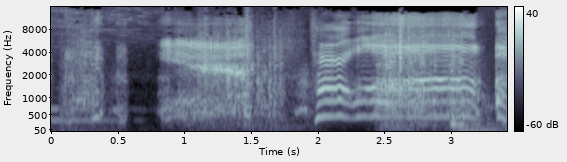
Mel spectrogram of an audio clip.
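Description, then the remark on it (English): Dogs on the street bark and howl together: loud, overlapping yelps and cries, with one drawn-out wavering howl rising in pitch near the end, the din continuing steadily throughout. “Listen, on the street, you can hear the return of roo-roo-roos and woof-woof-woofs.”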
